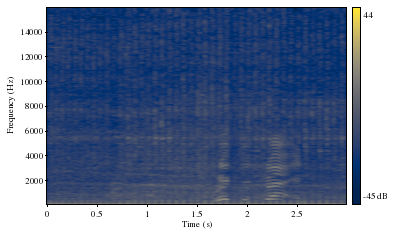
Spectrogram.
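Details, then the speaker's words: Overhead-cam twin engine running rough at low idle with uneven lumpy stumbling beat and heavy blow-by from oil fill cap; owner suspects a broken valve or bent push rod: rough running. "Pull the oil fill cap off. Look at that. That blow by. I suspect we got a broken valve drain or something."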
